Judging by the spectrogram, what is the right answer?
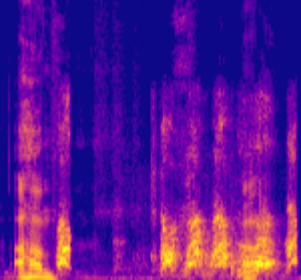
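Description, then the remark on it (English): A dog barks several times: a sharp pair of barks at first, then a quick run of louder barks after a short pause, with a faint steady hum underneath. “Now, there's the pooch.”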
